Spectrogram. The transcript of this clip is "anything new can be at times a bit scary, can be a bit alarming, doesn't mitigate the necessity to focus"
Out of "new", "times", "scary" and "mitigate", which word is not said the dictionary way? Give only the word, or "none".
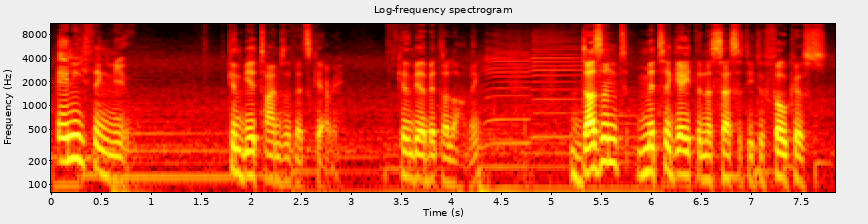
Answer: none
